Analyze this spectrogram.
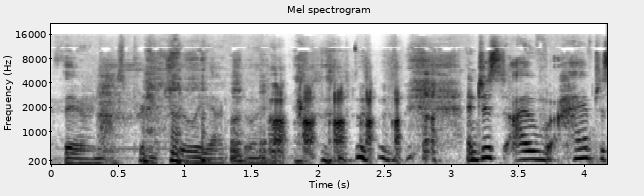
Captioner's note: all laughing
